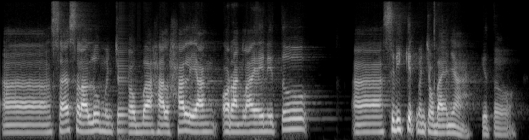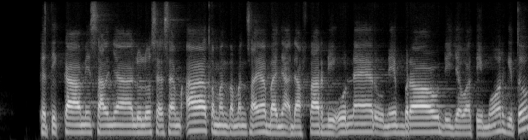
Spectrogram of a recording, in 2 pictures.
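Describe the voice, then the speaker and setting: A man's fairly high voice in a Madurese accent, fairly slow, with fairly even intonation. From Madura, Pamekasan (East Java, Indonesia). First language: Madurese (speaking Indonesian). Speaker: alumni association chairman. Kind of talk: podcast interview.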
